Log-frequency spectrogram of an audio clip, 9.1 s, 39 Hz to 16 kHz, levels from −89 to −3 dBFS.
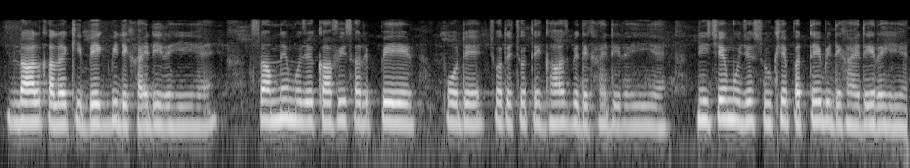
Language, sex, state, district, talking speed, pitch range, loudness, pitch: Hindi, female, Arunachal Pradesh, Lower Dibang Valley, 210 wpm, 185-205 Hz, -20 LUFS, 195 Hz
